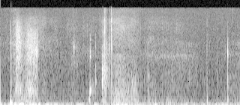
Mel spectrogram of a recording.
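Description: Handling noise on a clip-on microphone: a low bump at the start, short rustles and a few soft clicks as hair and clothing move against it while her hair is pulled back.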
